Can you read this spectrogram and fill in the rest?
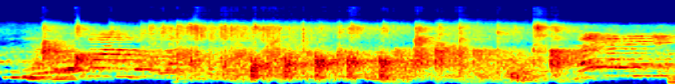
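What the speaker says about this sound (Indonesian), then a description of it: "tepuk tangan untuk kita" Classroom of ninth-grade students clapping hands together, a dense, continuous patter of many hands at close range filling the whole stretch, with children's voices mixed in.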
